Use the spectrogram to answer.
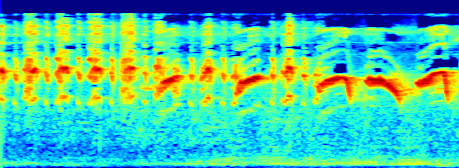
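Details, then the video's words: Caged Wambi in Surabaya giving master song for training trucukan youngsters. Harsh, chattering buzzy notes mixed with loud swooping whistles that dip and rise, delivered nonstop with slight room echo. "MASTERI TRUCUKAN & BURUNG KICAUAN MU DENGAN SUARA BURUNG WAMBI GACOR"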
